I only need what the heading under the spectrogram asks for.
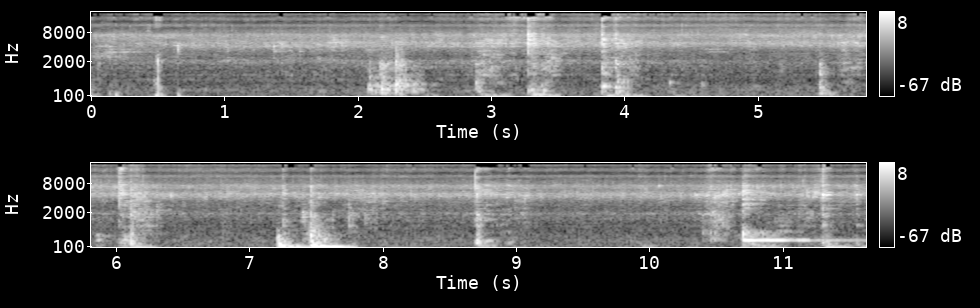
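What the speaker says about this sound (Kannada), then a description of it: "ಇವಾಗ ಅದು ಫ್ರೈ ಆಗ್ತಾಯಿದೆ. ನಾವು ಟೊಮೆಟೊನೂ ಹಾಕ್ತಾಯಿದ್ದೀವಿ. ಟೊಮೆಟೊನು ಫ್ರೈ ಆಗಬೇಕಲ್ವ." Tomatoes frying in a kadai for a homemade mushroom curry give a steady close sizzle, broken by sharp scraping stir strokes and occasional clinks, with no talking.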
